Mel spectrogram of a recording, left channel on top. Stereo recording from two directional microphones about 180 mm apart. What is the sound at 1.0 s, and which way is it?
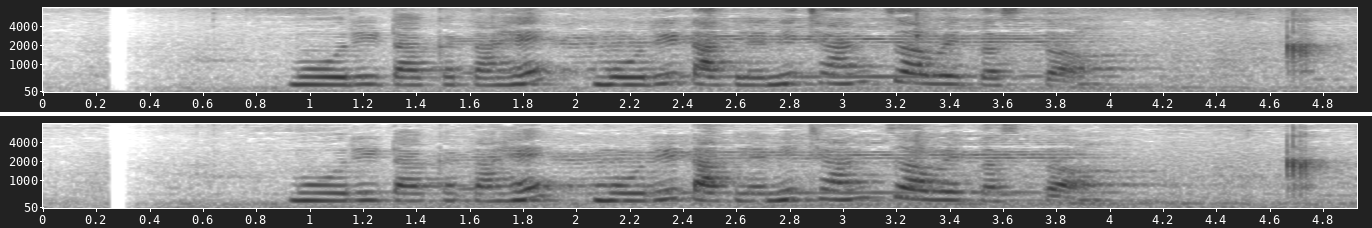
Speech, 35° left (ahead or behind).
